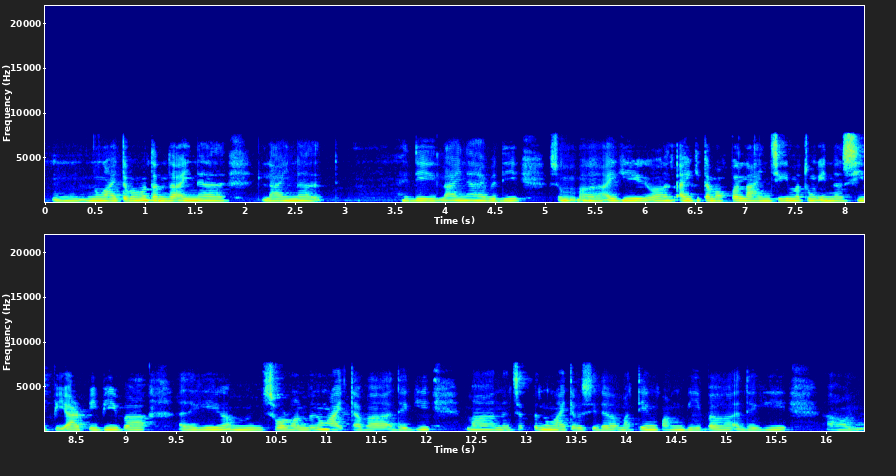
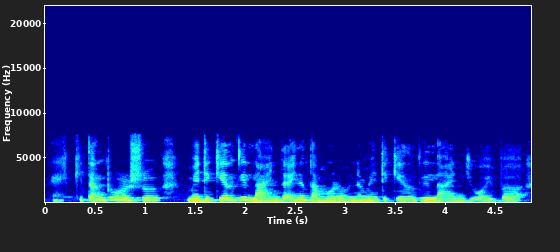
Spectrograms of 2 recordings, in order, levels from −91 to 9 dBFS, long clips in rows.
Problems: background conversations at intervals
